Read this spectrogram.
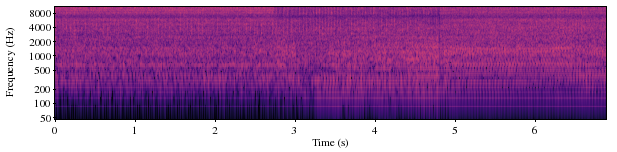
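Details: Briggs & Stratton-powered Troy-Bilt pressure washer from about 2003, test run after a water pump replacement: small petrol engine holds a steady speed with a smooth buzzing drone that shifts briefly as load changes; the new pump works normally.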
